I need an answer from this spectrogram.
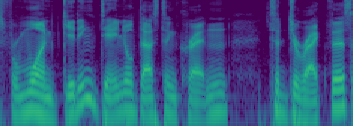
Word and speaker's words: Cretton: one, getting Daniel Destin Cretton to direct this. I think that's how you say his name. Yes. Daniel Destin No, you Cretton? said it right. Is it Cretton? You said it.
